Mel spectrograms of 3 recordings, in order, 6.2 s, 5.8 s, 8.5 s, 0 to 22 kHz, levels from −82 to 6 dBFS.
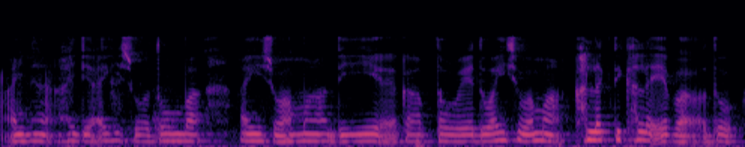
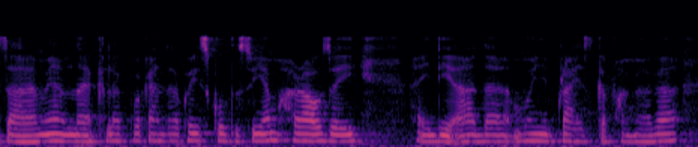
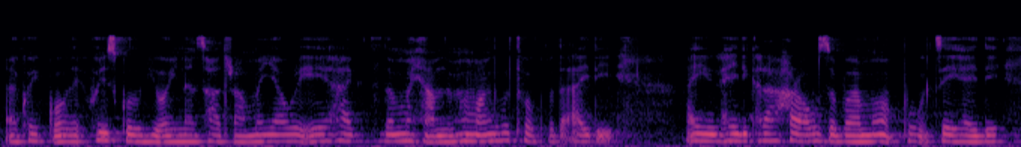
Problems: none marked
